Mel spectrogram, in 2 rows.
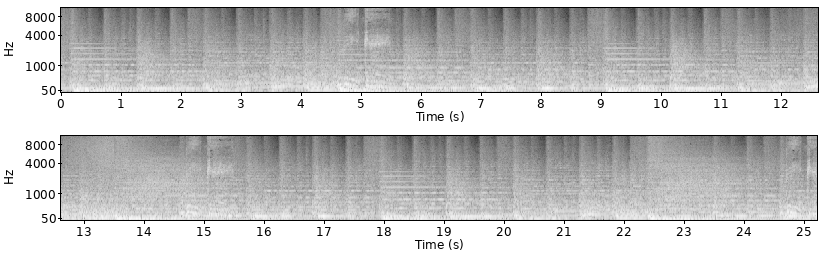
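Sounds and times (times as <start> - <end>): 
epic cinematic march music bed: 0.0 - 25.2.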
